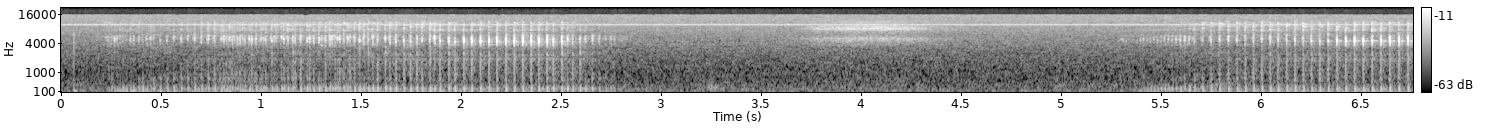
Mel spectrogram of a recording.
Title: French bulldog snores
